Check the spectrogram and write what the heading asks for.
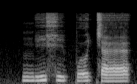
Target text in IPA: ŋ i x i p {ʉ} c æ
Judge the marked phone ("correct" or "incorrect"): incorrect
